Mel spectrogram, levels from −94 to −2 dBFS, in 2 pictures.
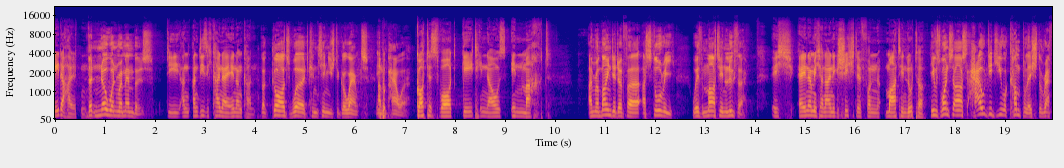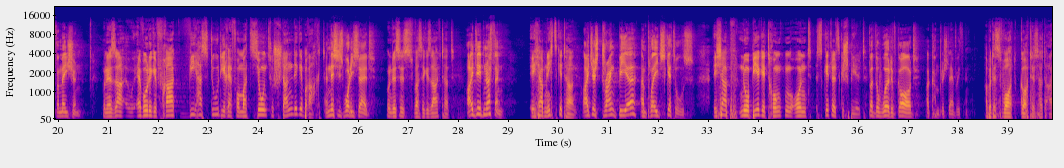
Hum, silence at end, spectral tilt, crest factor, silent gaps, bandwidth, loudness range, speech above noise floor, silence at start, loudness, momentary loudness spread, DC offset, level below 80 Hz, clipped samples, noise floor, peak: none; 0 s; -1.5 dB/octave; 22 dB; none; 15.5 kHz; 3 LU; 41 dB; 0 s; -25 LUFS; 11 LU; under 0.1%; -68 dBFS; under 0.1%; -67 dBFS; -6 dBFS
